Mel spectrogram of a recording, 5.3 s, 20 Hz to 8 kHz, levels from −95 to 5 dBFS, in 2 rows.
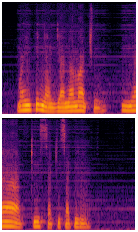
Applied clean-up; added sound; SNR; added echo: neural separator model SepFormer DNS4.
